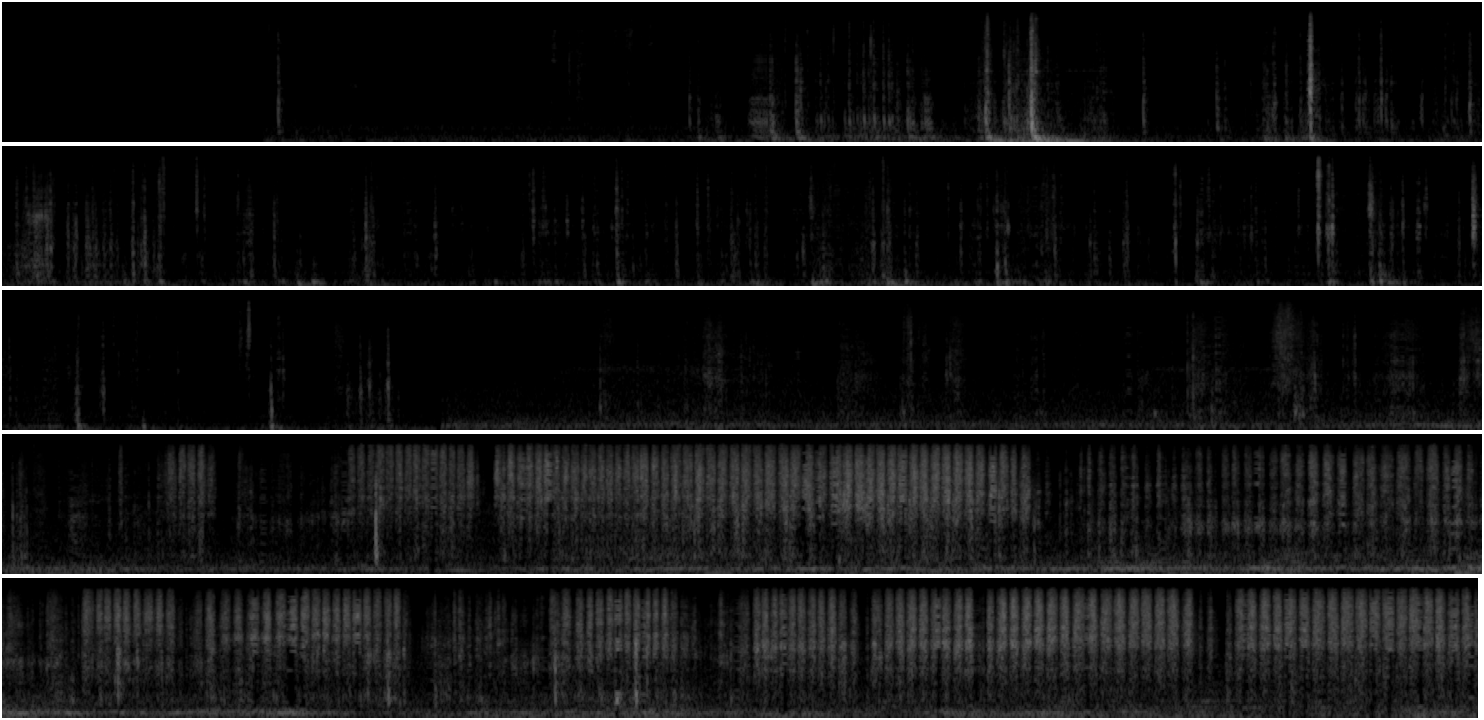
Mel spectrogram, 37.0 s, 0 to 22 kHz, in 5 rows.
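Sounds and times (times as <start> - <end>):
sandpaper scrubbing plastic: 21.6 - 36.9.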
